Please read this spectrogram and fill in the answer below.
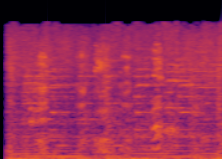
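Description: A group of pigs grunting and squealing over a steady, low music bed.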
